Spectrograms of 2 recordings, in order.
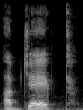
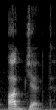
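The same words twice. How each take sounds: First: The stress is on the second syllable. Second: The stress is on the first syllable. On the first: It is the verb, to object. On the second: It is the noun, an object. "es objeto"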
